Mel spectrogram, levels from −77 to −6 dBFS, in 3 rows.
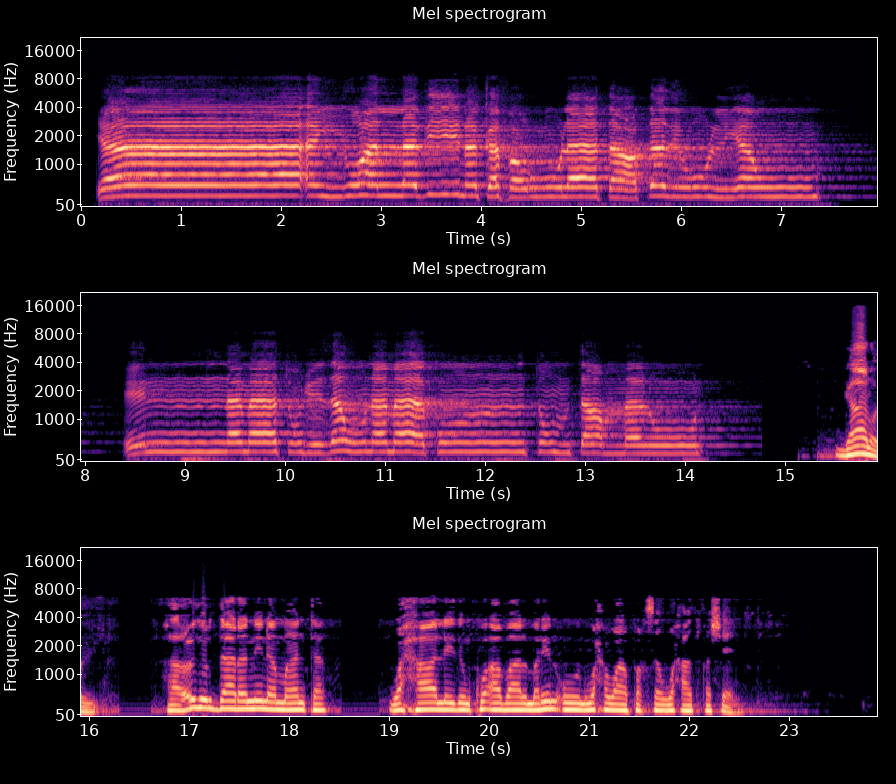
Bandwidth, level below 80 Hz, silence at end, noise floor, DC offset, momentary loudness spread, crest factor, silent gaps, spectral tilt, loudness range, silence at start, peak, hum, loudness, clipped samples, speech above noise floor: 11 kHz; -52 dBFS; 1.15 s; -65 dBFS; under 0.1%; 16 LU; 14 dB; none; -6 dB/octave; 11 LU; 0.2 s; -2 dBFS; none; -15 LUFS; under 0.1%; 50 dB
